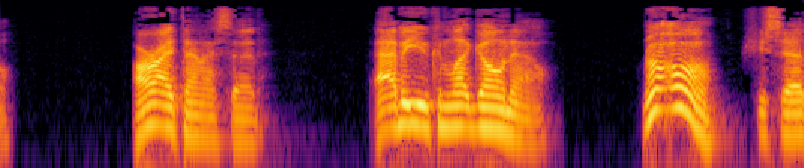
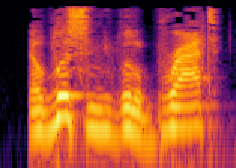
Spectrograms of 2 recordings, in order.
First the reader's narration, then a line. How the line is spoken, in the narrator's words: he snapped at my sister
